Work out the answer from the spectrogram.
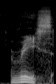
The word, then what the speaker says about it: Rhys: my name Rhys Reese is it Rhys or rice I you come to every stream now so I feel like I need to know how to pronounce your name correctly please tell me if I'm pronouncing it wrong Rhys okay okay good I'm good that would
